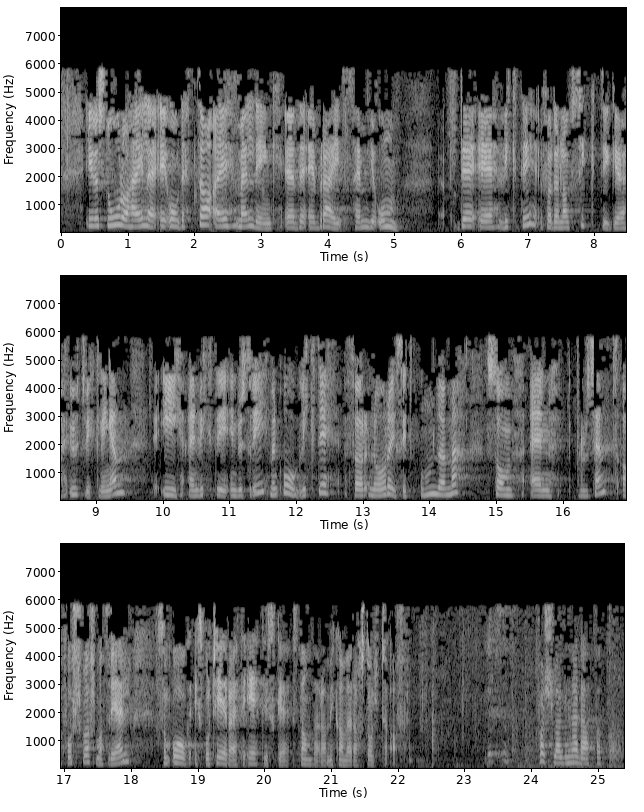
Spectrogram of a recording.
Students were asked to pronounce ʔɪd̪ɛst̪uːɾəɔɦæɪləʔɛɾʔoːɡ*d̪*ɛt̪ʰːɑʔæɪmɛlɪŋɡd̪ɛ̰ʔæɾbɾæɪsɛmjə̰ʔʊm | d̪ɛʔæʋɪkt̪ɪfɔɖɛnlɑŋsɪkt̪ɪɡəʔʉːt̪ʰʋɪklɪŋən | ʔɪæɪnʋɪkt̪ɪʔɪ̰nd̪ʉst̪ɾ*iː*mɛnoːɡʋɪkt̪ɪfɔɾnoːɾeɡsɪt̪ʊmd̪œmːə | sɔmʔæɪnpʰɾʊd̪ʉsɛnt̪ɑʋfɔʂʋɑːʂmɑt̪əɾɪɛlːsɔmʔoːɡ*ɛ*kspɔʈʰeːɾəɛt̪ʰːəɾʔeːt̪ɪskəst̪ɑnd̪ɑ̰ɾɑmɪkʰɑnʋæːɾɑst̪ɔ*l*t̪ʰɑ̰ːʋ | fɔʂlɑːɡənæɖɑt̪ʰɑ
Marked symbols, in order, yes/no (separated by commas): yes, yes, yes, yes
